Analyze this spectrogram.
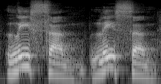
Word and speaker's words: listen: Mas o T é mudo normalmente depois da letra S, né? Mas existem palavras em inglês que tem T depois da letra S e o T é pronunciado, como street, né? Rua em inglês. Reparem, Christmas, listen, Christmas, Natal, né?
